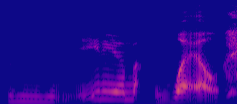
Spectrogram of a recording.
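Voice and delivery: slow, drawn-out posh-sounding medium well; fancy accent. Shown as a demonstration. Ordering steak at the restaurant, in a fancy accent. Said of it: "you gotta say in a fancy accent".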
